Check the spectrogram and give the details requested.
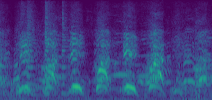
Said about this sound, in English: In Brazil, thousands of protesters are in the streets. This crowd was outside the presidential palace.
